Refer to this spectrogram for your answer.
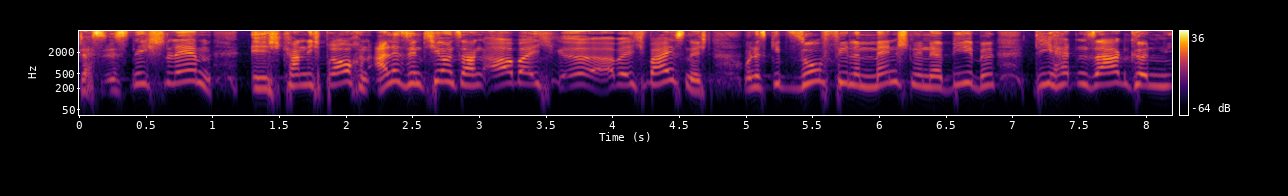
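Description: A man with a noticeably high voice gives a sermon. His delivery is emphatic. He drops low and quiet, then lifts his voice to press a point home. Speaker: preacher.

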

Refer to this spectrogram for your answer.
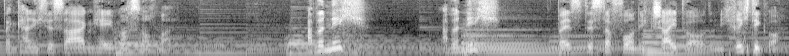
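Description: A man's voice: fairly high pitch, lively intonation, fairly quick. Guy preaching casual, talks right at you, music going behind him. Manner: casual, direct, addresses listeners as "du", acts out quotes. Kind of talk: informal sermon to a congregation. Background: music playing under the speech.

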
